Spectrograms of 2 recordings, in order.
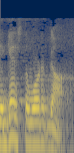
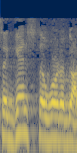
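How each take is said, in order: First: It is said at normal speaking volume. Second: It is said as loudly as possible.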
